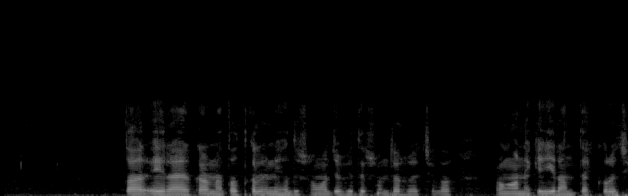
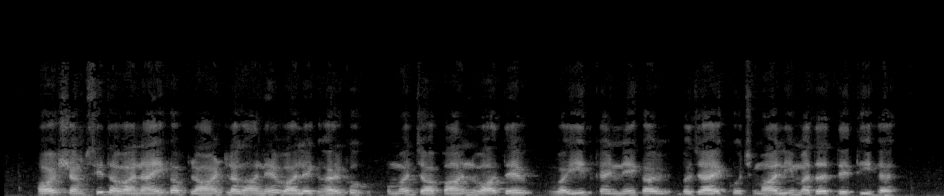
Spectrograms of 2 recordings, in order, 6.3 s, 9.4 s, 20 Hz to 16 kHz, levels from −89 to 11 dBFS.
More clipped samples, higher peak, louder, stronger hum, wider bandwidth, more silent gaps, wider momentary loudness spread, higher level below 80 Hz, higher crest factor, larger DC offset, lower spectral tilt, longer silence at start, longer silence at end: neither; second, -22 dBFS vs -6 dBFS; second, -41 LUFS vs -23 LUFS; neither; second, 8 kHz vs 9 kHz; neither; first, 13 LU vs 7 LU; about the same, -64 dBFS vs -64 dBFS; first, 22 dB vs 16 dB; neither; about the same, -5 dB/octave vs -6 dB/octave; first, 1.25 s vs 0.35 s; second, 0 s vs 0.5 s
